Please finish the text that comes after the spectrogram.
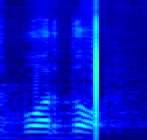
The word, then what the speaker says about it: Bordeaux: I mean, however, I'll spell it the French way, but I mean, I-B-O-R-D-E-U-X, Bordeaux or something they call it, okay. French, you don't know how you spell it, how they write and what they talk. So they said, they call that town as Bordeaux.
